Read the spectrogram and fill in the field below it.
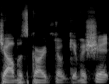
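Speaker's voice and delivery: ordinary delivery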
